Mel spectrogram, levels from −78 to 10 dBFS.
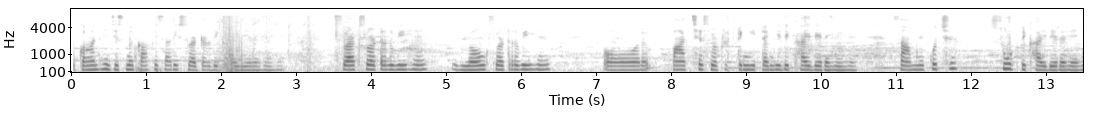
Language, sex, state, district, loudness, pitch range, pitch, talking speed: Hindi, female, Maharashtra, Solapur, -38 LUFS, 205-230 Hz, 220 Hz, 155 wpm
